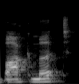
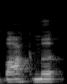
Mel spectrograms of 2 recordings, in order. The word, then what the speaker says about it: Bakhmut: But something that I've noticed in my YouTube comments section is a lot of chatter around, I believe it's pronounced Bakhmut.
